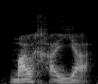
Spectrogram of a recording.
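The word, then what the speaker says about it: מלכיא: Por exemplo, aqui nós temos a palavra malchaya. A sílaba tônica é a sílaba ya no final. Nós temos aqui 3 sílabas, mal, chai e ya.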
